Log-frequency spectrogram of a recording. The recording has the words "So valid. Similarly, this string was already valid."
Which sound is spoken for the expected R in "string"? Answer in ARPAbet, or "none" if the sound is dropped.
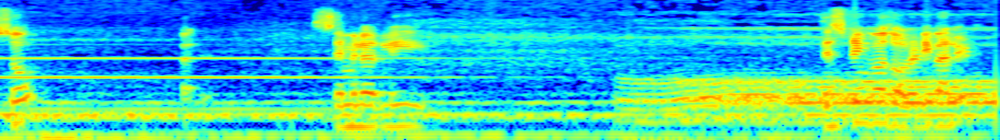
none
